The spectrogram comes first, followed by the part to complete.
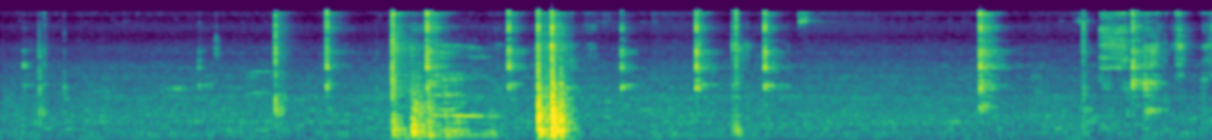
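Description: Small pink plastic compact case handled as an ASMR trigger: scattered sharp plastic clicks and taps, the loudest a little under three seconds in.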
